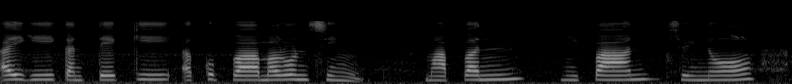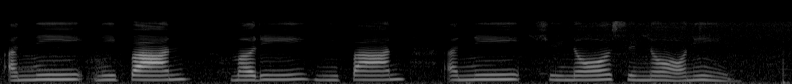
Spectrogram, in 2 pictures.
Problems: background sounds at intervals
